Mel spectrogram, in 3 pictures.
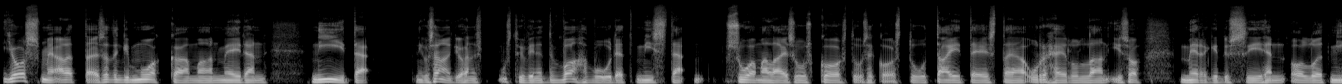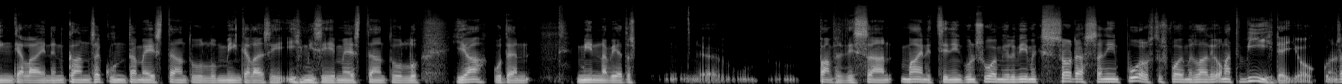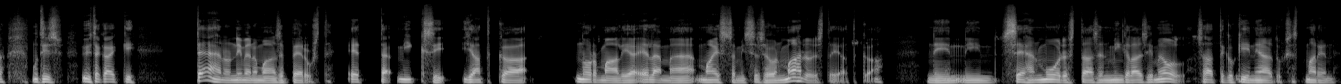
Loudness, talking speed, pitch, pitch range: -24 LUFS, 135 wpm, 100 Hz, 95-115 Hz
